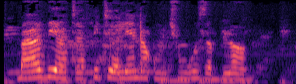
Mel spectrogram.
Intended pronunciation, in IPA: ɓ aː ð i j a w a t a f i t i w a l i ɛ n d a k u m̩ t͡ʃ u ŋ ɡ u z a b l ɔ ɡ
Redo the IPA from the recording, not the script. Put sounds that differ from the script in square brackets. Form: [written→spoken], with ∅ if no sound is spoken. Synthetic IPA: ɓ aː ð i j a w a t a f i t i w a l i ɛ n d a k u m̩ t͡ʃ u ŋ ɡ u z a b l ɔ ɡ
